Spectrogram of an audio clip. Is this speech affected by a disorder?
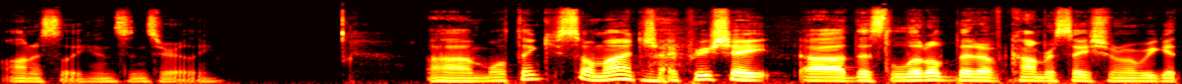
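No.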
